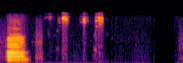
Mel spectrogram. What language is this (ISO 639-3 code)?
doi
